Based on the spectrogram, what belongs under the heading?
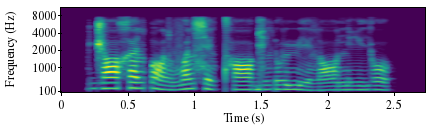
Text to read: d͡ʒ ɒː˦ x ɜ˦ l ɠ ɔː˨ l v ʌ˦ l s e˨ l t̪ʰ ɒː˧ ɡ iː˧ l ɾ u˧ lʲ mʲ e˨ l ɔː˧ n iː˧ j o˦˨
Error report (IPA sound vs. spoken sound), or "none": lʲ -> l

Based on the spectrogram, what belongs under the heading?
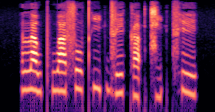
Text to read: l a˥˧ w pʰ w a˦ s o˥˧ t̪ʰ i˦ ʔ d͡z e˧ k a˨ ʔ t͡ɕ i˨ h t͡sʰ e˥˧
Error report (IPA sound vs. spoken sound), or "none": h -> ʔ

